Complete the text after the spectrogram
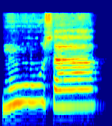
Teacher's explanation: واو مدہ اور آگے کھڑی زبر، موسیٰ، دونوں کو دو حرکت برابر لمبا کریں گے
